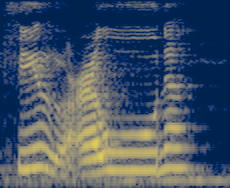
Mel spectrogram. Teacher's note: रॉ साकिन है और फा के नीचे जेर है, तो आप पढ़ेंगे फिर मोटा नहीं करेंगे बल्कि फिर आऊना। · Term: रॉ साकिन मा कबल कसरा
